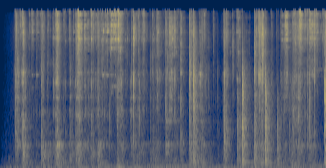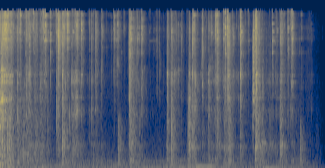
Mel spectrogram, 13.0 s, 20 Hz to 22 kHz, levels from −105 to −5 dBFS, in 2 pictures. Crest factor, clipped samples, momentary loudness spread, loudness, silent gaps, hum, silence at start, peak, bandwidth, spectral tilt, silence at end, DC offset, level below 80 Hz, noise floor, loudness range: 28 dB; under 0.1%; 15 LU; -28 LUFS; none; none; 0.3 s; -4 dBFS; 17.5 kHz; 1.5 dB/octave; 0.45 s; under 0.1%; -62 dBFS; -59 dBFS; 6 LU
